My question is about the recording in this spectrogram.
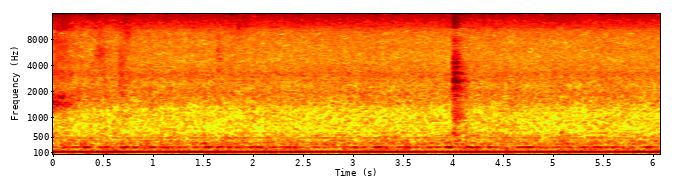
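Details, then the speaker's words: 1950s–60s FASCO 20-inch two-speed box fan with thin aluminum blades and a freshly oiled motor. A smooth, steady hum as it coasts down for a long time, with no grinding, rattle or ticking; healthy bearings, normal spin-down. "as you can see it has very good spin down and those blades aren't really all that heavy they're kind of a thin gauge uh aluminum"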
